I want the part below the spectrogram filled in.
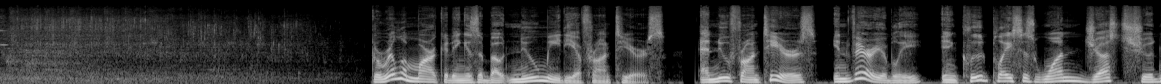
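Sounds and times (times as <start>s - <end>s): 
hands being washed under running water from a tap: 0.0s - 3.7s
speech: 3.7s - 11.6s.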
